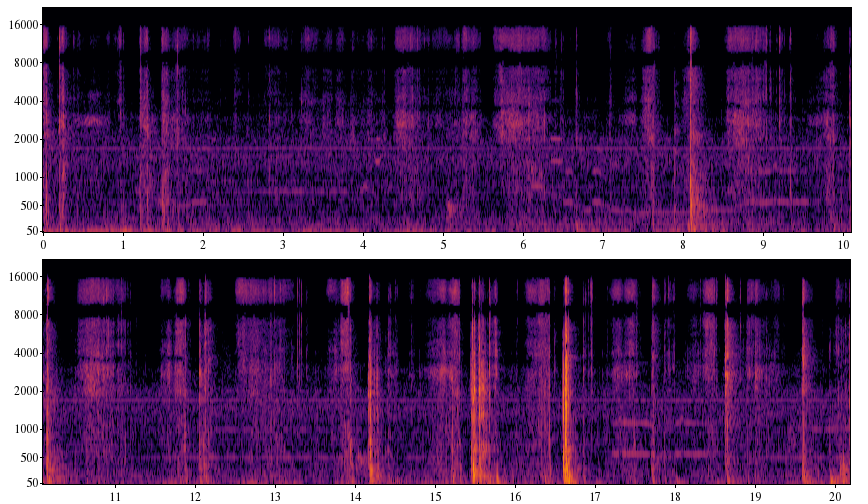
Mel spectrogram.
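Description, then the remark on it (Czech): Tarot cards being shuffled during a relationship tarot reading for a couple, a steady run of soft riffling and slapping with sharper snaps near the end, no voices present. “A já už se dívám na vaše fotky, nechám u toho karty a my se spolu podíváme, jaká uh, je a bude energie mezi vámi dvěma.”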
